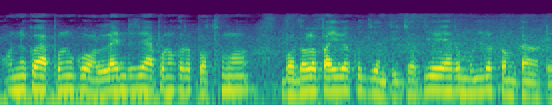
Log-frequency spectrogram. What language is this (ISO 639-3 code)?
ori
